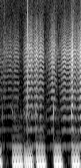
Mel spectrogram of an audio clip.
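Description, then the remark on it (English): A loud buzzing like a bee in an original music record, pulsing in five or six rhythmic bursts with brief dips between, its harmonic drone stacked densely with a rasping edge and no voices present. “Get a bee!”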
